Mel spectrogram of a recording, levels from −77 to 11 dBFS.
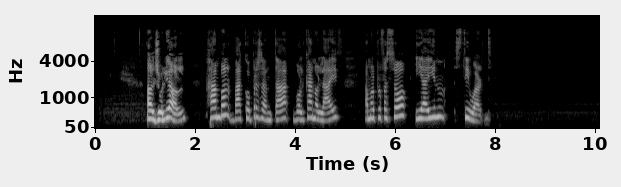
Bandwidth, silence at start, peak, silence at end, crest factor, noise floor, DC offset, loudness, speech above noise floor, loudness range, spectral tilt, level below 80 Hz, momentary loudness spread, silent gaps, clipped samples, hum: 11.5 kHz; 1.05 s; -2 dBFS; 2.2 s; 20 dB; -71 dBFS; under 0.1%; -21 LUFS; 50 dB; 6 LU; -4.5 dB/octave; -72 dBFS; 14 LU; none; under 0.1%; none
